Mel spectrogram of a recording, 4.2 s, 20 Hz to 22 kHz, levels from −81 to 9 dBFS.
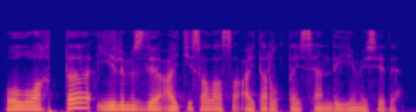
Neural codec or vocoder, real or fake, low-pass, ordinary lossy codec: none; real; 7.2 kHz; none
